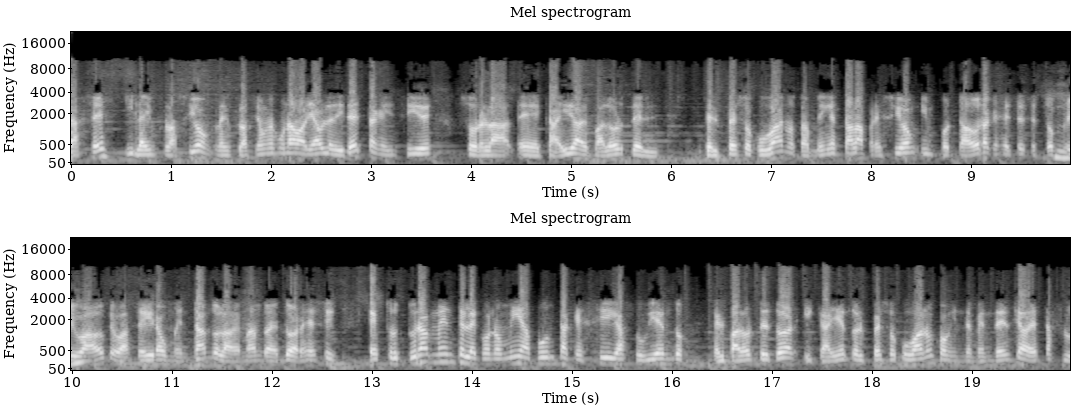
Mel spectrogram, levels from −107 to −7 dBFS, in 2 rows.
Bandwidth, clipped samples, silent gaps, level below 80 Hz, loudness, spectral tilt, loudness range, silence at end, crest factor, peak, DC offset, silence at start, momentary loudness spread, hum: 11 kHz; under 0.1%; none; -54 dBFS; -21 LUFS; -4 dB/octave; 1 LU; 0 s; 18 dB; -4 dBFS; under 0.1%; 0 s; 6 LU; none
